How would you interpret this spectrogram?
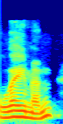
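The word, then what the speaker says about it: Lahman: I used, I think it's actually pronounced layman, baseball database through 2023.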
